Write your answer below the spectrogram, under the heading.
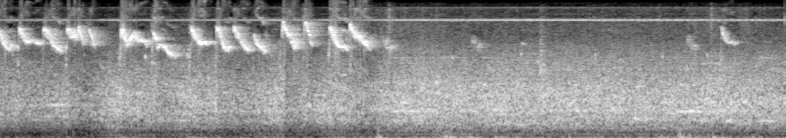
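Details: Oriental white-eye singing as a trapping decoy: nearly four seconds of fast, high, down-slurred chirps in a lively stream, followed by steady soft hiss with only a couple of faint, isolated high notes.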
